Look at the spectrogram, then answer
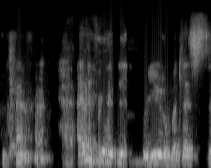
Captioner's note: all laugh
